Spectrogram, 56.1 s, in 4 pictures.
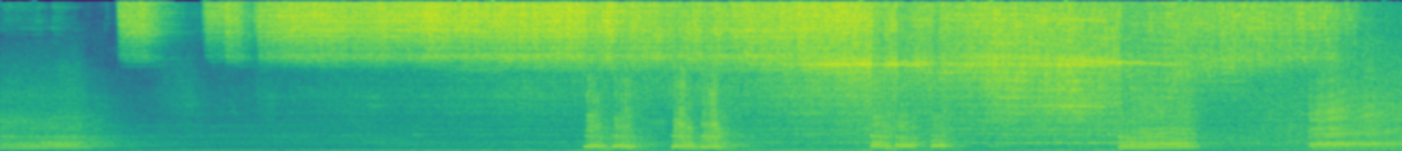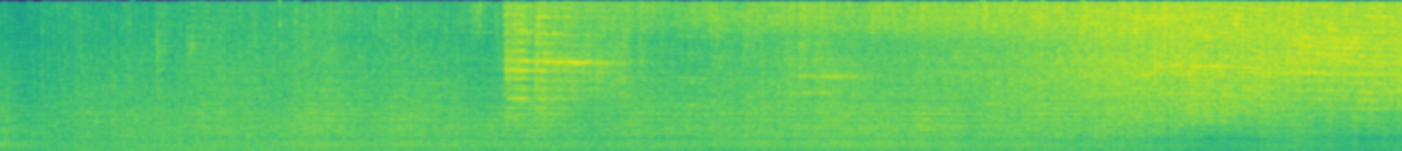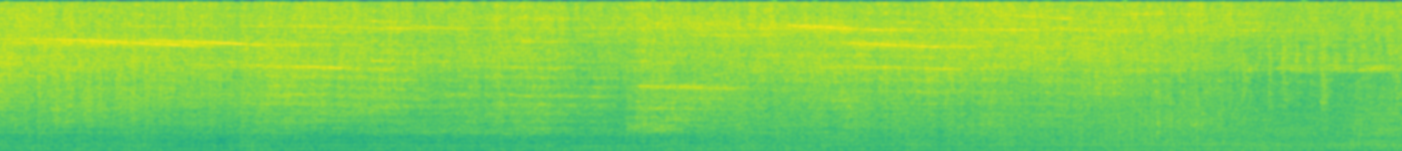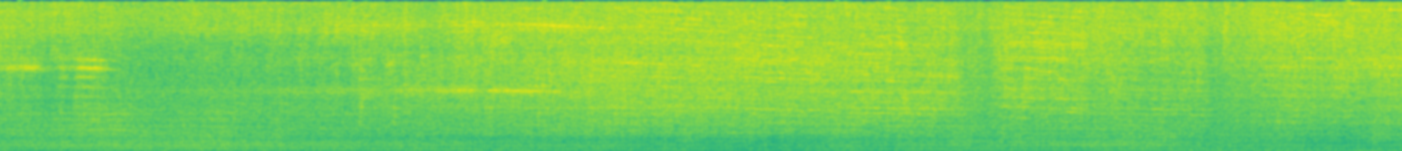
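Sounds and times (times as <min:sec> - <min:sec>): freight cars rumbling on rails: 0:01.7 - 0:56.0
wheel squeal: 0:09.6 - 0:11.2, 0:25.3 - 0:40.8, 0:45.0 - 0:54.1.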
